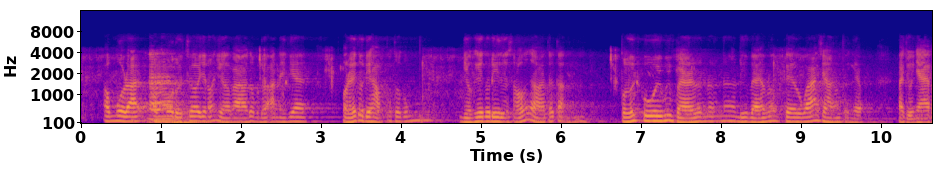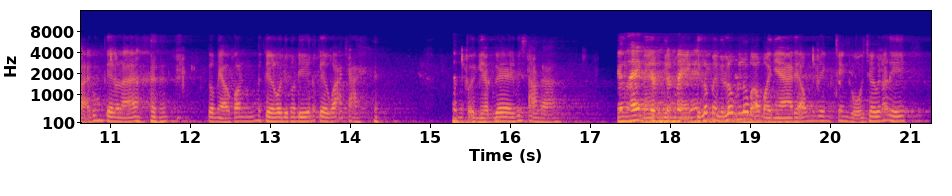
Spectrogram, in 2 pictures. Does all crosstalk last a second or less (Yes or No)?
No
